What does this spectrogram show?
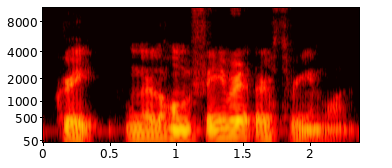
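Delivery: ordinary talk, nothing marked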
